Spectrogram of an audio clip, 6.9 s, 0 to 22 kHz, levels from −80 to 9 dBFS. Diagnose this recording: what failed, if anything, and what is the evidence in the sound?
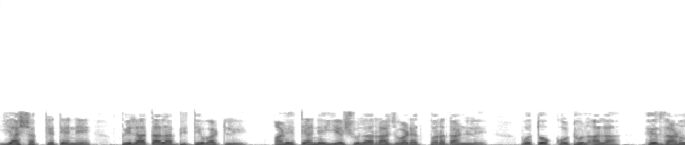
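The fault sits at the codec stage and runs the full length of the speech. Nothing is present above 5 kHz, so sibilants lose their edge and the sound is dull, with a smeared, warbling texture on sustained vowels and fizzy residue around consonants. The damage is heavy throughout. That pattern points to AAC compression, likely AAC-LC at a very low rate near 16 kbps, where the encoder drops the top band and leaves coarse, patchy quantisation below it.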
